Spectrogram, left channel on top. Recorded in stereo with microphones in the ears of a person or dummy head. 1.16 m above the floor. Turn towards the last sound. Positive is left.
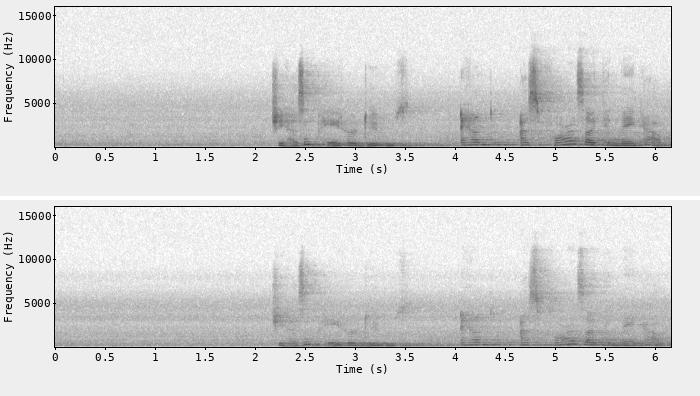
turn(degrees=30)  # may be behind; listen again after turning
